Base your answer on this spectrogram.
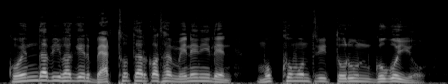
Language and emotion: Bengali, neutral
